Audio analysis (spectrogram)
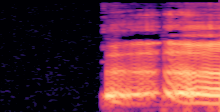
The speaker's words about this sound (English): Sorry, mate. Second yawn of the show.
